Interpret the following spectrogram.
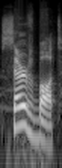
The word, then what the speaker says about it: Servbot: Na pronúncia em inglês, Servbot.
